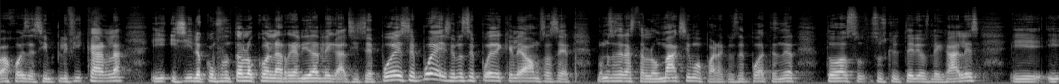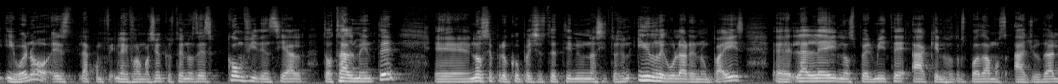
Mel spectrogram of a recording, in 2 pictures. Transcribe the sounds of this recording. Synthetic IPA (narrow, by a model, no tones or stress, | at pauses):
βaxoezðesimplifikaɾla | iʔːs̬ilo̞ko̞ɱfɾo̞nt̪aɾlo̞ko̞nlarealiðaðle̞ɣa̰ls̬isepweðes̬epweðes̬inos̬e̞pwe̞ðe̞kelaβamo̞sas̬e̞ɾb̥amos̬as̬e̞ɾast̪alo̞maksimopaɾa̰ke̞ust̪epwe̞ðat̪e̞nd̪e̞ɾ | t̪o̞ðosususkɾit̪e̞ɾjo̞zle̞ɣale̞s | iʔːβwe̞no̞eslakolaiɱfo̞ɾmas̬jo̞ŋkeust̪eno̞zðeesko̞ɱfiðe̞nsjalt̪o̞t̪almẽnt̪e̞ | eno̞se̞pɾe̞okupes̬iust̪et̪jeneunasit̪was̬jo̞nire̞ɣulaɾe̞nũmpa̰is | elalejno̞spe̞ɾmit̪e̞ʔakenoso̞t̪ɾospo̞ðamo̞saʝuðaɾ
